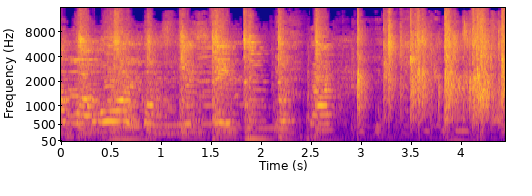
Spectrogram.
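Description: Live acoustic band with guitar and double bass playing the last bars of a song: a melody line over deep bass notes, then a run of sharp strummed chords closing it out near the end.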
